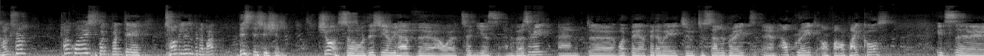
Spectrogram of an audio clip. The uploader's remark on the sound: IM Cph 2023 - Live on Stage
